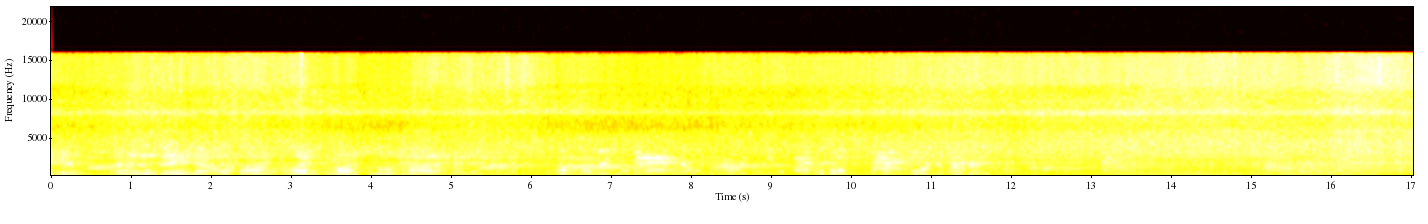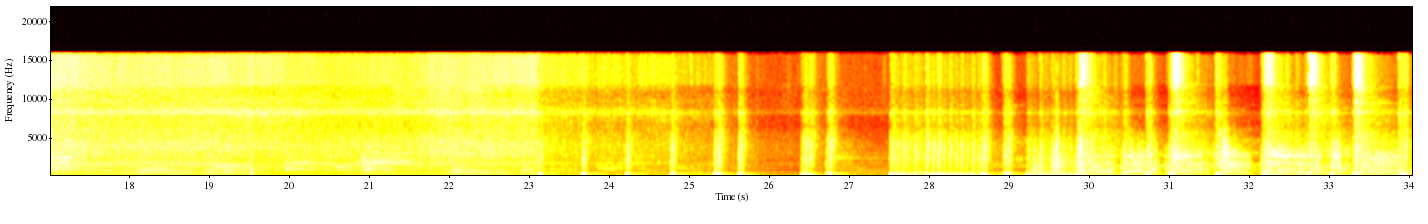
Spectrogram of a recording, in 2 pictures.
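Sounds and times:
marching band drums: 0.0s - 5.9s, 23.0s - 34.0s
brass band playing: 0.0s - 7.2s, 23.1s - 34.0s
street noise: 0.0s - 34.0s.

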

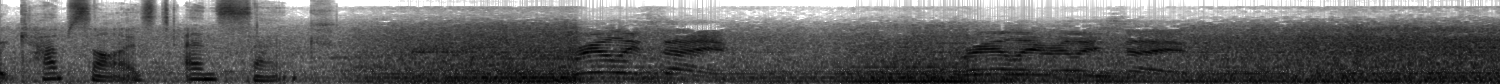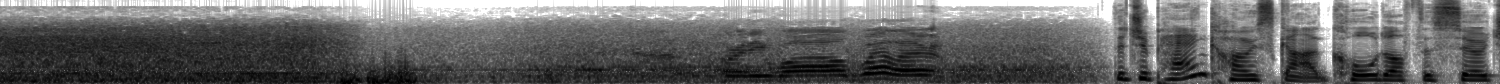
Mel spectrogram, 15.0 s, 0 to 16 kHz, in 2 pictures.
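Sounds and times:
low drone of ship machinery: 0.0s - 13.0s.

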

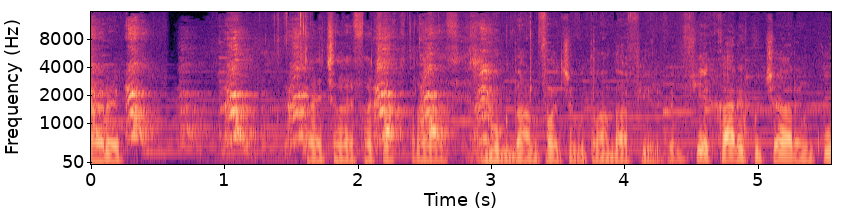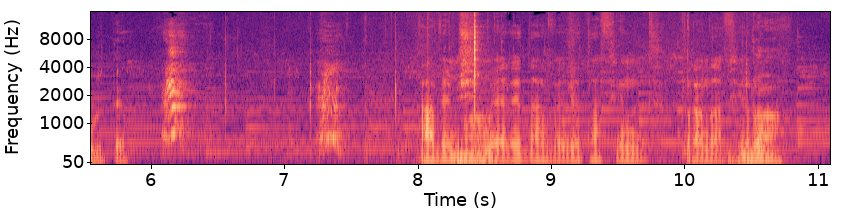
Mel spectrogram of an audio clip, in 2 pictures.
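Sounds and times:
dog barking: 0.0s - 3.1s, 6.0s - 6.4s, 7.2s - 7.5s
background music: 0.0s - 11.0s.

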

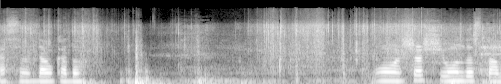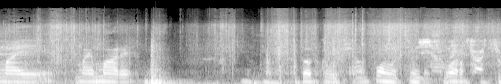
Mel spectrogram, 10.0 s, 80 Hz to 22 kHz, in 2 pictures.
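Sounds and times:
plastic bags rustling: 0.0s - 10.0s
sharp thump: 1.3s - 2.2s, 6.3s - 7.7s.

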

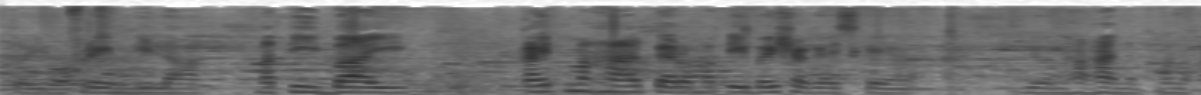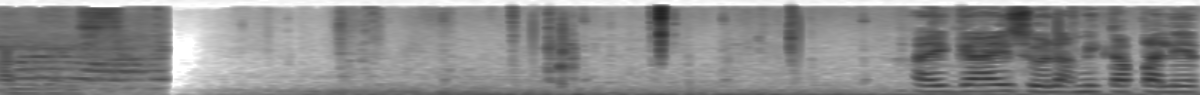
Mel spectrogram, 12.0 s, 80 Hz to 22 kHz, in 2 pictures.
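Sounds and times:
low road rumble in car: 6.9s - 12.0s.

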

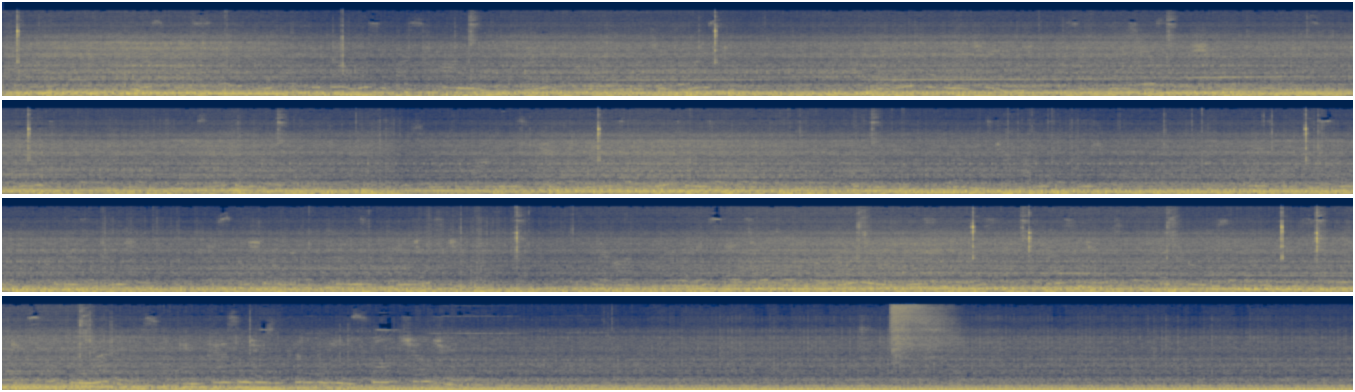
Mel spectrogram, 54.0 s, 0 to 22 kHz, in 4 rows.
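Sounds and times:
bus diesel engine drone: 0.0s - 54.0s
road noise: 0.0s - 54.0s.

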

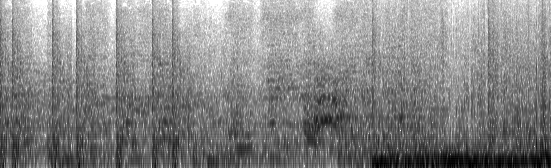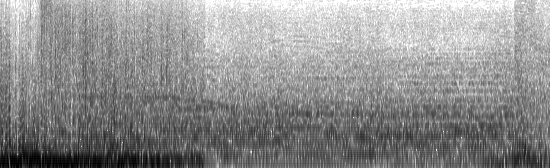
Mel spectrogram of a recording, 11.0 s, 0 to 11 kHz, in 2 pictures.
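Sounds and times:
dramatic trailer music: 0.0s - 11.0s
deep rumble with impacts: 3.7s - 7.6s
heavy explosion boom: 3.7s - 7.6s.

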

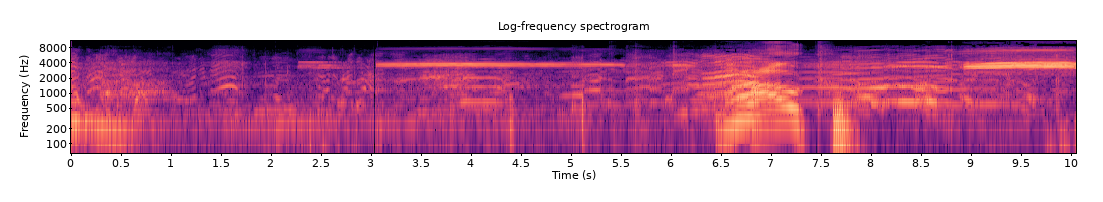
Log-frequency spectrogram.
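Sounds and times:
voices shouting: 2.2s - 9.0s
referee's whistle blast: 2.3s - 5.7s.

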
